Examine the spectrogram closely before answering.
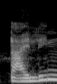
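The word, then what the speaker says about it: ptyalin: ये टाइलिन नामक enzyme secret करती है, स्पेलिंग देखिए PTYLINE।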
